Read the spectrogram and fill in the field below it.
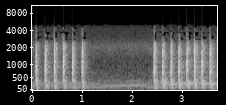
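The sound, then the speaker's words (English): A quick burst of about six firm knocks on a door, a short pause, then another rapid run of eight or so knocks, loud with nobody speaking. “why don't you answer the door?”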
